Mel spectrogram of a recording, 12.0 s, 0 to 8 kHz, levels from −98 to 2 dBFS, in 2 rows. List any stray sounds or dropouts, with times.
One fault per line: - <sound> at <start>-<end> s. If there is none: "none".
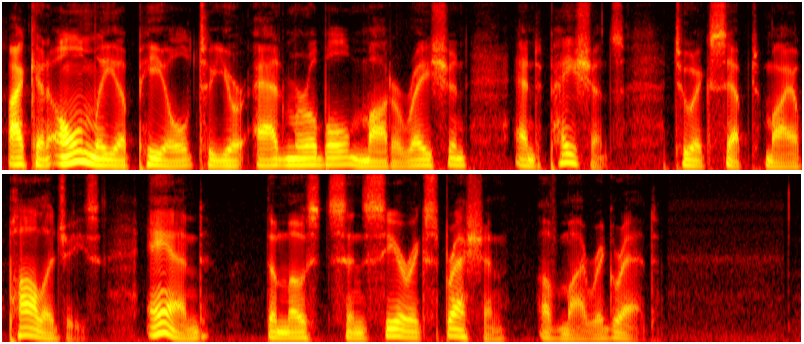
none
